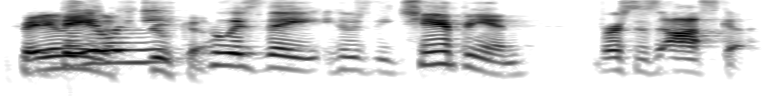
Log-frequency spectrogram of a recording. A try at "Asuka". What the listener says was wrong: Asuka, there's a U in there.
